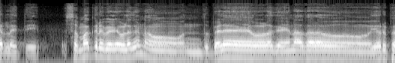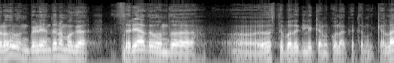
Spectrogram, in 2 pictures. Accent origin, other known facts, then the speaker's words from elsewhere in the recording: Rolle, Karnataka, India; now in Basavana Bagewadi, India; ನಾವು ಮೂಲತಃ ಬಾಲ್ಕೋಡ್ರ ಜಿಲ್ಲಾ ಬೀಳಿಗೆ ತಾಲೂಕು ರೊಳ್ಳೆ ಗ್ರಾಮದವರು.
